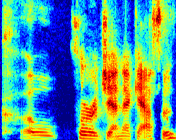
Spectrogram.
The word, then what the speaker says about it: Chlorogenic acids: So polyphenols, CGAs or Kim, I'm going to let you how do you pronounce that? Chlorogenic acids.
